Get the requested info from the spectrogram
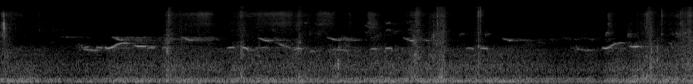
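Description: A small bird singing a repeated series of short, swooping chirps, about one or two a second, over a steady low outdoor rumble.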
